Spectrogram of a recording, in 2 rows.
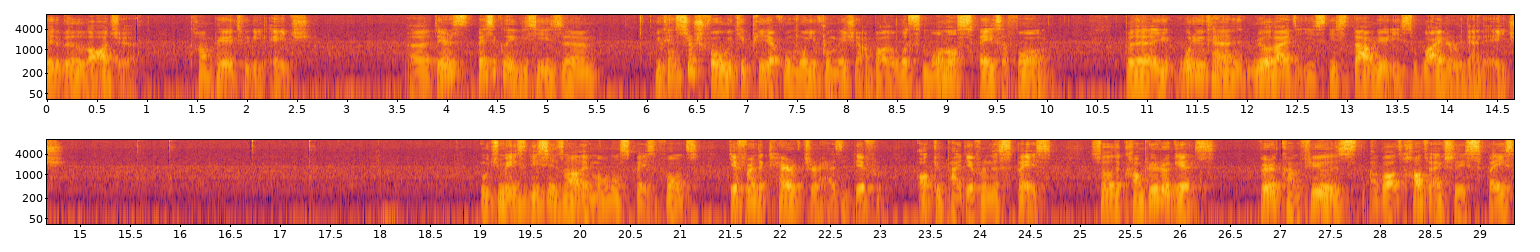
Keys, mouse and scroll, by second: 0.1 d, 0.5 click, 1.1-1.8 d, 1.9-2.6 drag, 2.6-3.2 d, 6.3 click, 7.1 click, 8.4-11.2 shift+middle drag, 13.4-18.1 typing, 13.8 drag, 14.5 click, 15.7 click, 16.9 click, 26.4-29.2 middle drag, 29.2 click.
